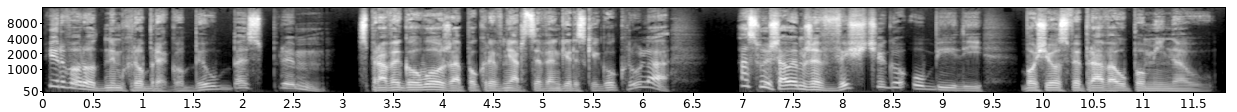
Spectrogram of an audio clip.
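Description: A man doing a slow, cool old lord. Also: deep voice, wildly swooping pitch, creaky, no room sound, studio quality, full character voice. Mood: coolly evasive. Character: old, calm, evasive male voivode.

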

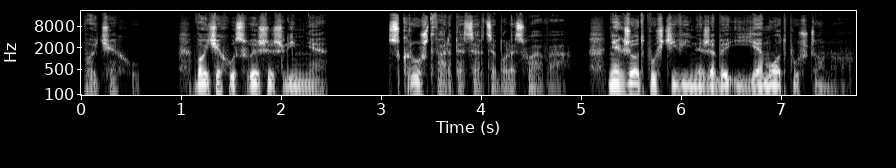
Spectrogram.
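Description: A man's voice: very deep voice, unhurried, slightly rough, no room sound, clean studio sound, full character voice. A man voicing an anguished archbishop who pleads in muffled, earnest prayer, read as part of a storybook narration. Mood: pleading prayer.

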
